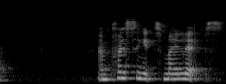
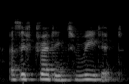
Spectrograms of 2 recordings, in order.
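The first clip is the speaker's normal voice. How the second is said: ordinary delivery, nothing marked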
